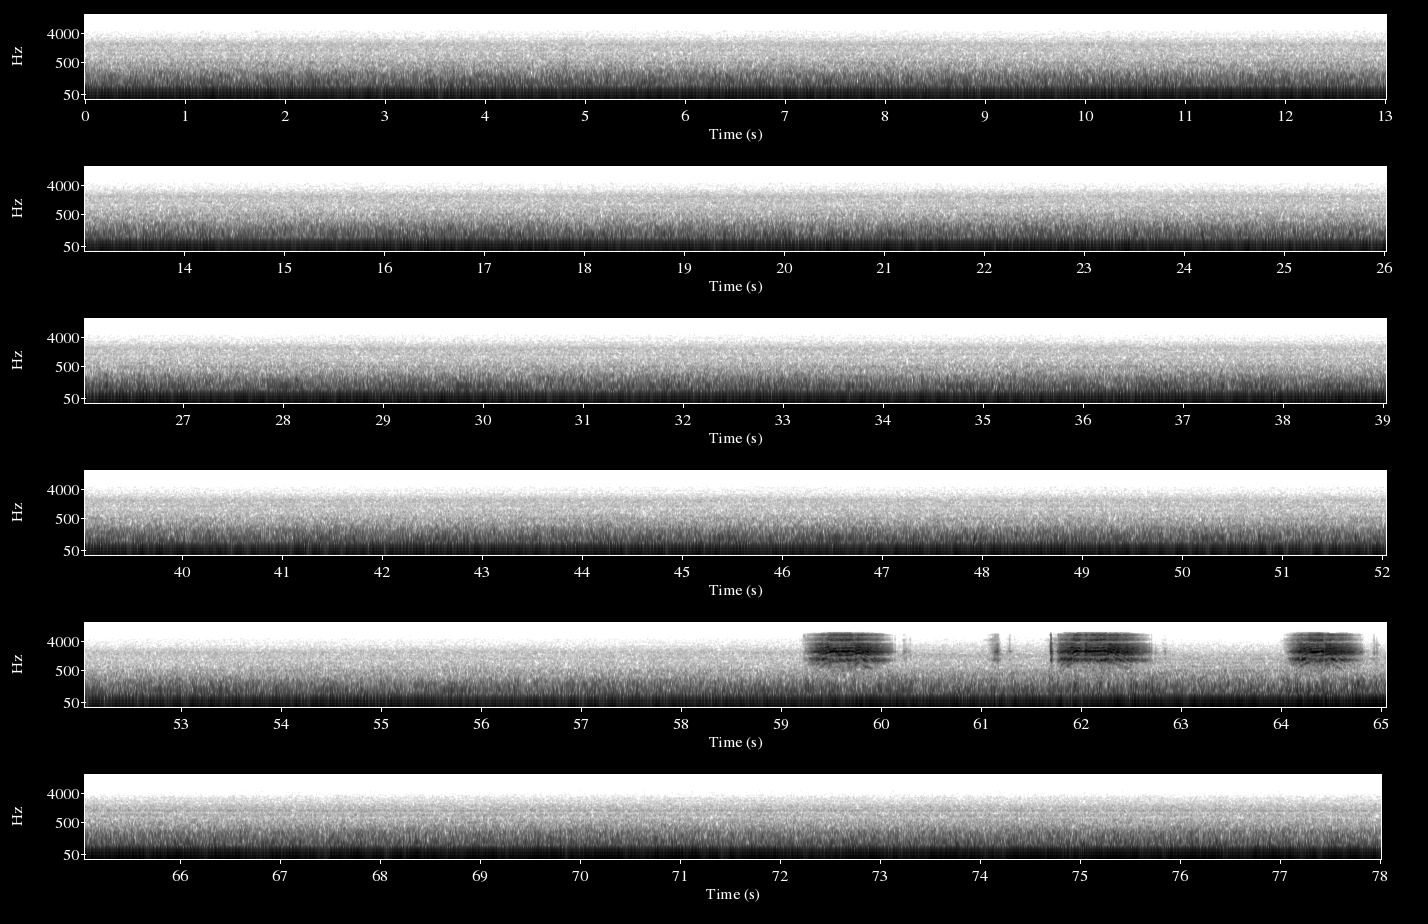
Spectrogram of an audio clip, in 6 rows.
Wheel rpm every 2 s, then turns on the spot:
0, 0, 0, 0, 0, 0, 0, 0, 0, 0, 0, 0, 0, 0, 0, 0, 0, 0, 0, 0, 0, 0, 0, 0, 0, 0, 0, 0, 0, 20, 10, 20, 10, 0, 0, 0, 0, 0, 0.
none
